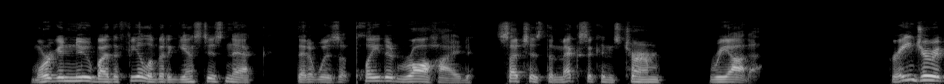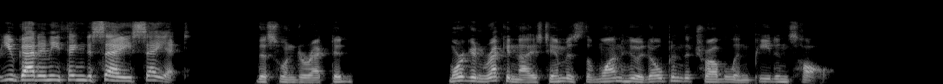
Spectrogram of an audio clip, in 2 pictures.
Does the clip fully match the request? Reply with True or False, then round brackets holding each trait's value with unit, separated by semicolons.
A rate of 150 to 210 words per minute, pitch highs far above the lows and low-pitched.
True (155 wpm; 6.4 semitones; 130 Hz)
